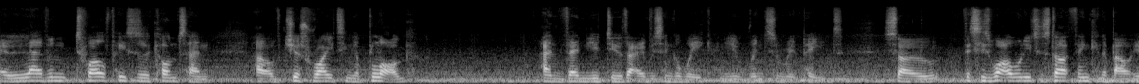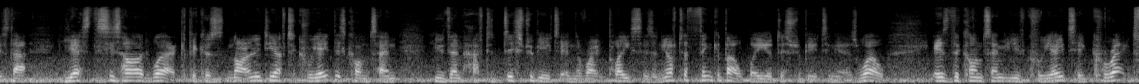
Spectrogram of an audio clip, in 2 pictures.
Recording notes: In My Car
